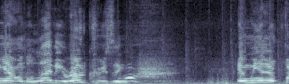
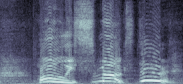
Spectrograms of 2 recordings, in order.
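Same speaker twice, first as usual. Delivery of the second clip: high, slow, drawn-out wonder; awed exclamation; 8 semitones higher, much slower than usual. Real, not acted. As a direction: marvel at it, then punch dude. Giant pythons together.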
